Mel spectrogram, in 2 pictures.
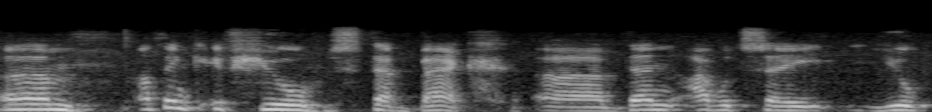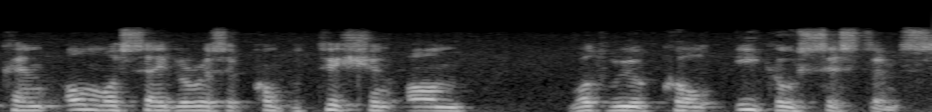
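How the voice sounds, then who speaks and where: Speaking with a Dutch accent, a man uses lively intonation in a fairly high, somewhat breathy voice. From Netherlands. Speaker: business executive. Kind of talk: video chat Q&A with students. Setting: video call. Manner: hesitant, many fillers.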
